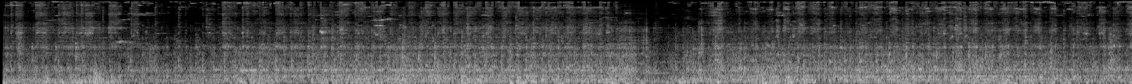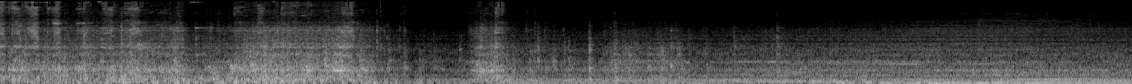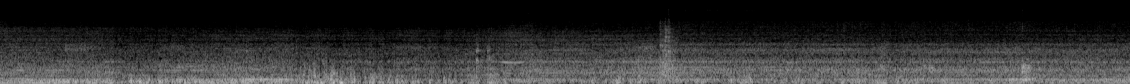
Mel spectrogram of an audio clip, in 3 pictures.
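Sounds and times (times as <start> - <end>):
excavator diesel engine running: 0.0 - 33.9.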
